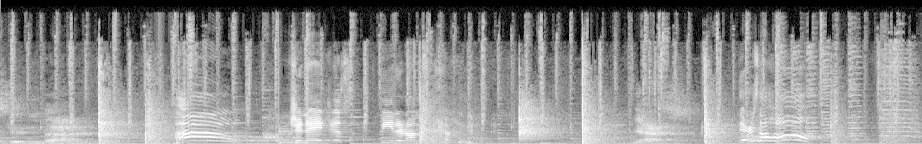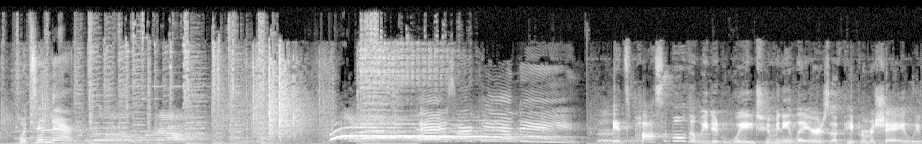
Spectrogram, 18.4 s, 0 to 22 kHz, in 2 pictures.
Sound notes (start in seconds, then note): 12.5 family cheers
